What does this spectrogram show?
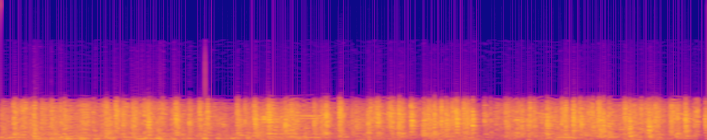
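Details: A group of Dalıcı breed pigeons in an indoor loft, soft low coos repeated in the first seconds and again later, under steady clatter and rustling from many birds.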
